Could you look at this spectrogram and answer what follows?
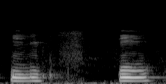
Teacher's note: Makhrajnya di belakang lidah. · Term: Qu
